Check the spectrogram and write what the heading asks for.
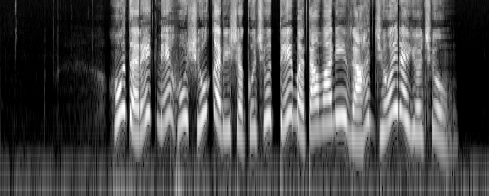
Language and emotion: Gujarati, happy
